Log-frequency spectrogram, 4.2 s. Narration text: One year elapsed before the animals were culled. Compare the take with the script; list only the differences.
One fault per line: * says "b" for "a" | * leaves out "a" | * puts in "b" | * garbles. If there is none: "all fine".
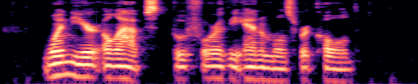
all fine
